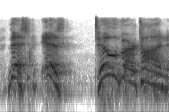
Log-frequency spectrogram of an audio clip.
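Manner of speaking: high, shouted yell. Voicing a character running at an ogre: yelling. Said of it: "and he just yells".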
